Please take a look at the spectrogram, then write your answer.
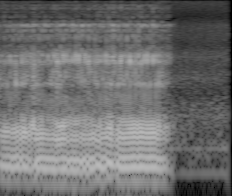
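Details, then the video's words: Blue the dog giving a single loud, vibrating, throaty snore that rattles for over a second before breaking off into quiet indoor background. "Blue snoring"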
